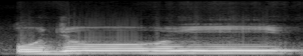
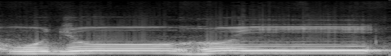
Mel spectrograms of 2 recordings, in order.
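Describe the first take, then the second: First: The H sound is thin and light. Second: The H sound is heavy and full. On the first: The speaker calls it wrong. "jangan tipis-tipis" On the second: The speaker calls it right. "huruf H ditebelin lagi"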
